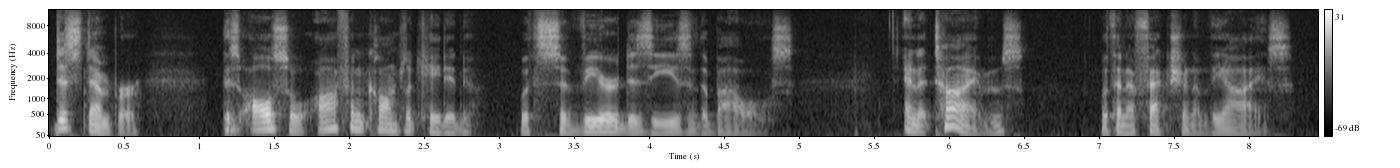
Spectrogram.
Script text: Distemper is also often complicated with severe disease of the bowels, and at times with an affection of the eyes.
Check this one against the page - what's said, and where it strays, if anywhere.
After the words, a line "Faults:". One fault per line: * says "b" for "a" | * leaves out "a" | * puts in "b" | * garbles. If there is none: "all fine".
Distemper is also often complicated with severe disease of the bowels, and at times with an affection of the eyes.
Faults:
all fine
